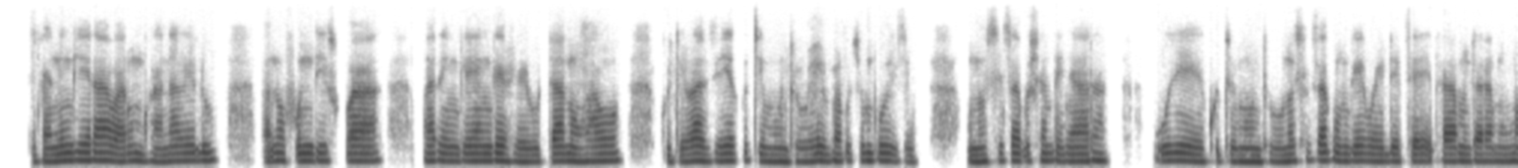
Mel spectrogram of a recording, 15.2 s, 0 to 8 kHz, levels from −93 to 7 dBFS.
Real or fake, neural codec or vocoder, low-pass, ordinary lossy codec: fake; codec, 16 kHz, 4 kbps, X-Codec, HuBERT features, trained on balanced general audio; 7.2 kHz; Opus, 16 kbps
